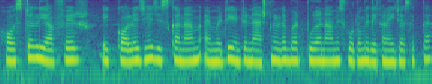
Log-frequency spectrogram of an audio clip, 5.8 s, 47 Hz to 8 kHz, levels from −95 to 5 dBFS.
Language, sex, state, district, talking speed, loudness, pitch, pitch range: Hindi, female, Delhi, New Delhi, 220 wpm, -13 LUFS, 200 Hz, 195-210 Hz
